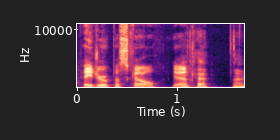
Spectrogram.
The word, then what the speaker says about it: Pascal: world coming to wait how do you say it Pascal Peter Pascal well this is one thing where I guess I've been saying it right this whole time skull Pedro Pascal yeah okay all right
